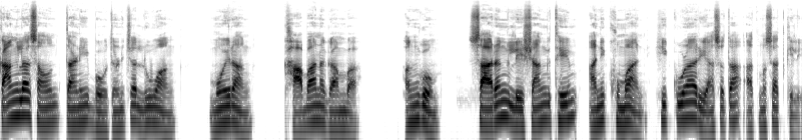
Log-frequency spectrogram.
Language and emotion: Goan Konkani, neutral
